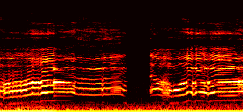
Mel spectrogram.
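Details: Basenji singing in a car, unwilling to go home; long wavering harmonic howls with yodel-like bends, a short break near three seconds, then more bending howls, over a low engine rumble.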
